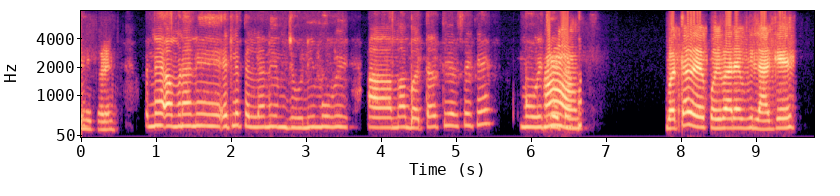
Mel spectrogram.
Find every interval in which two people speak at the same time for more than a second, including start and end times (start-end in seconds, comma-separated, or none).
none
